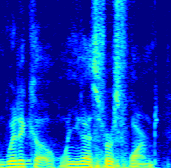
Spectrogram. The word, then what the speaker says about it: Witiko: Probably like actually a more accurate way to pronounce Witiko would be like Witiko, but we just have kind of just hard K'd it.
